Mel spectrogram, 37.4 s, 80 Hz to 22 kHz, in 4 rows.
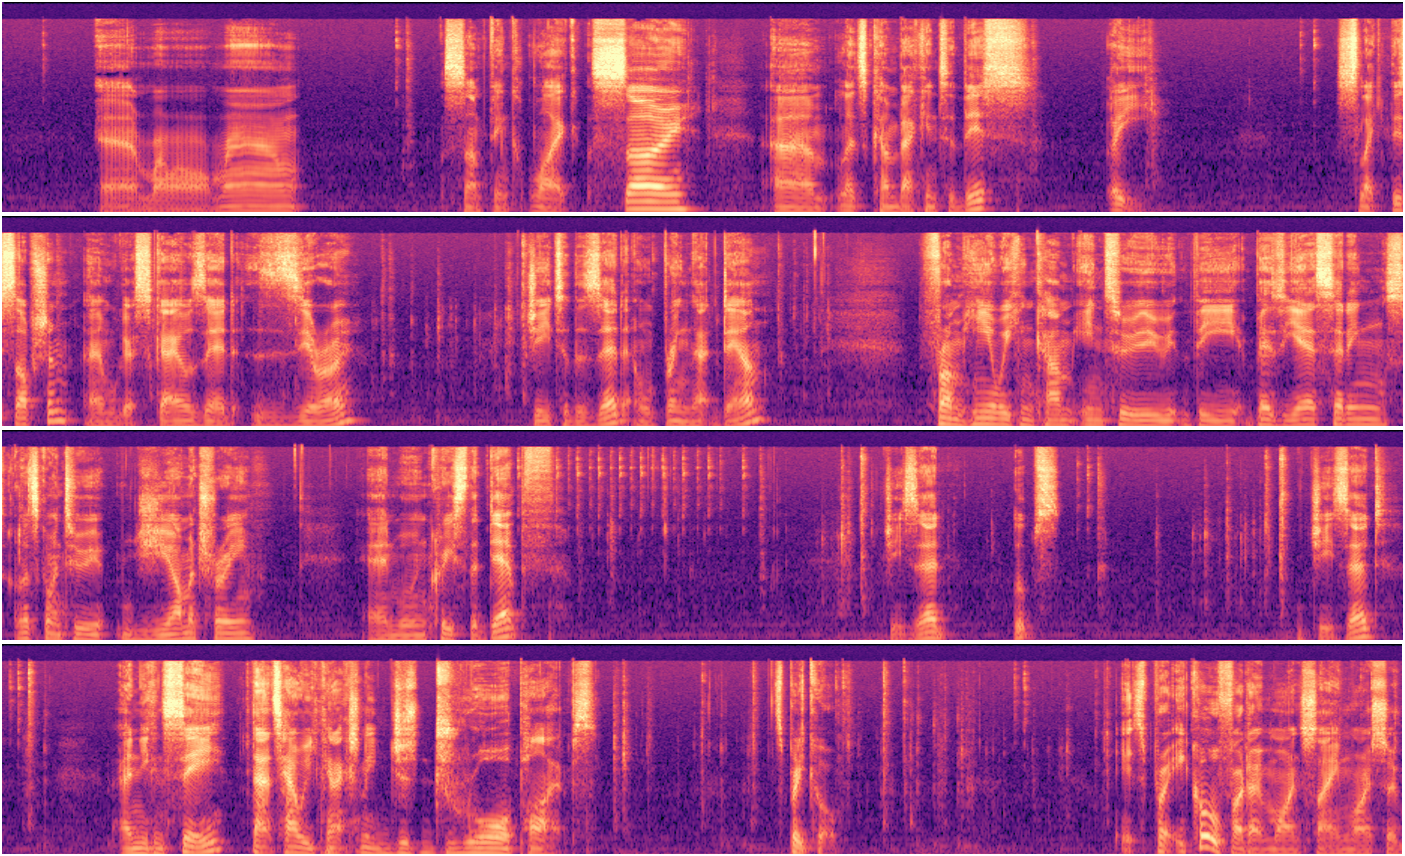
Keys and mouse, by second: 7.5 ctrl+z, 9.6-15.8 middle drag, 10.2 s, 12.4 g, 14.7 a, 15.8 click, 16.0-18.7 middle drag, 18.7 click, 18.8 middle click, 18.8 right click, 19.1-28.1 drag, 19.1-34.7 middle drag, 19.1-25.9 right drag, 26.6 a, 26.8 g, 32.0 KP_7, 33.1 z, 34.7 click, 34.9-37.0 middle drag, 34.9 g, 36.1 r, 37.0 right click, 37.1 shift+middle click.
